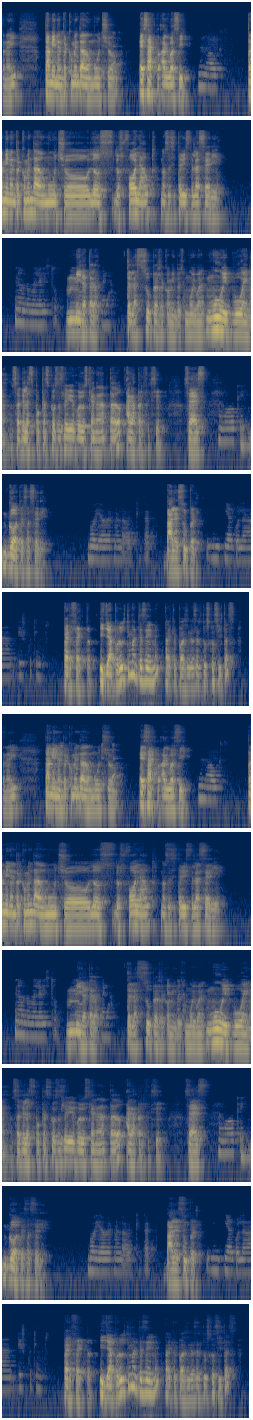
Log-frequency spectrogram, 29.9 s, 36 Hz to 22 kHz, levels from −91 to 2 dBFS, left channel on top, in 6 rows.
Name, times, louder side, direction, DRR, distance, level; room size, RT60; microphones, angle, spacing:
voice 1, 0.0-2.3 2.8-3.7 4.9-9.4 11.3-11.9 12.5-18.1 18.6-19.0 19.9-20.8 23.2-23.8 26.1-29.5, left 3 dB, 65° left, 2.0 m, -29 dB
voice 2, 1.1-2.3 3.9-4.3 10.2-11.1 11.4-12.2 13.2-13.7 16.1-16.3 19.3-19.8 21.6-22.9 23.5-25.7, right 1 dB, 25° right, 3.2 m, -48 dB
28.5 x 12.5 x 3.0 m
head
